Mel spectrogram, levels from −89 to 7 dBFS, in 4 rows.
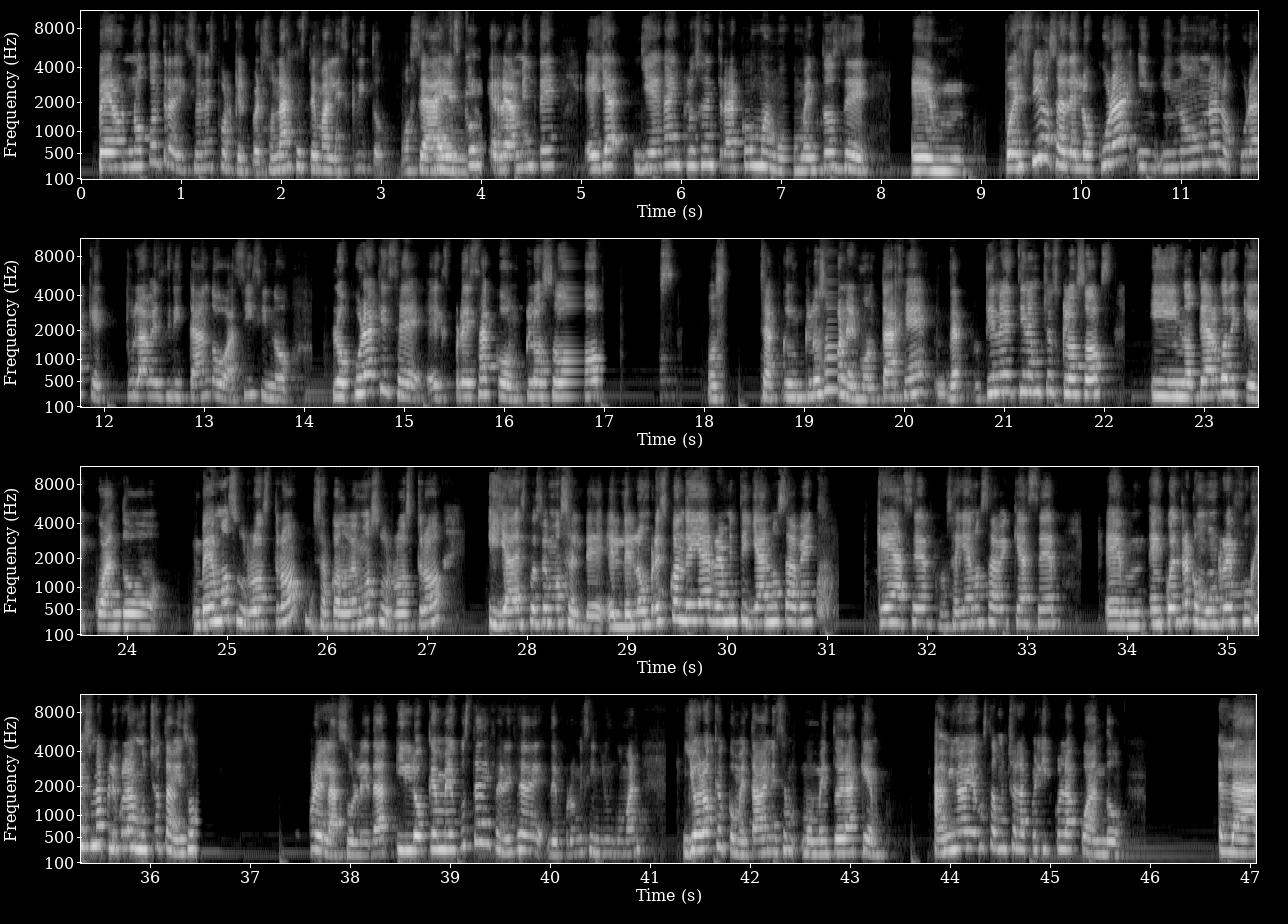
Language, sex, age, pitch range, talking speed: Spanish, female, 30-49, 225-275 Hz, 180 wpm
